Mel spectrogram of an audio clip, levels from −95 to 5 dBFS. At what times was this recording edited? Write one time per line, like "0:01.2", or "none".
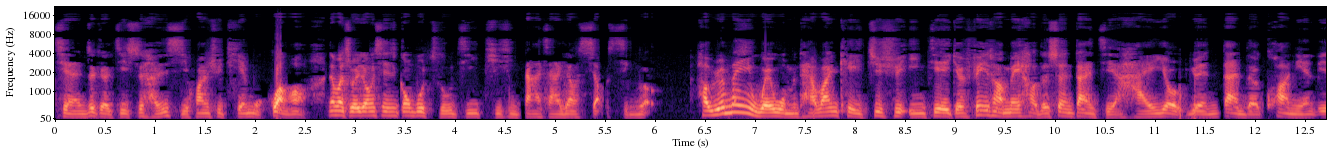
0:02.7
